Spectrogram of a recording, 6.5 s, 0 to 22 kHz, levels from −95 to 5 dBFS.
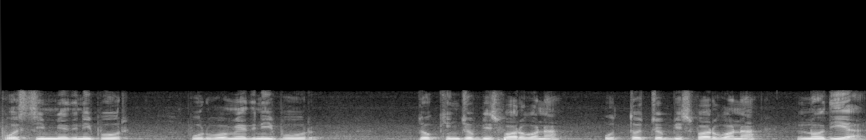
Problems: constant background noise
